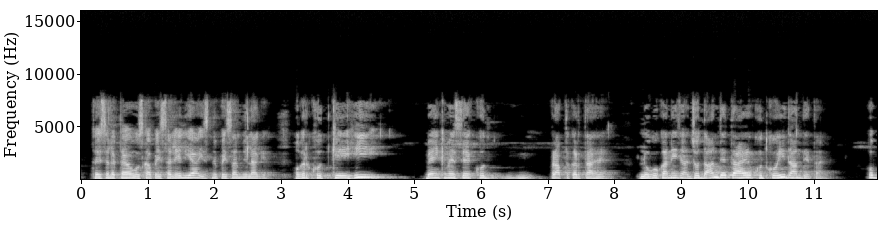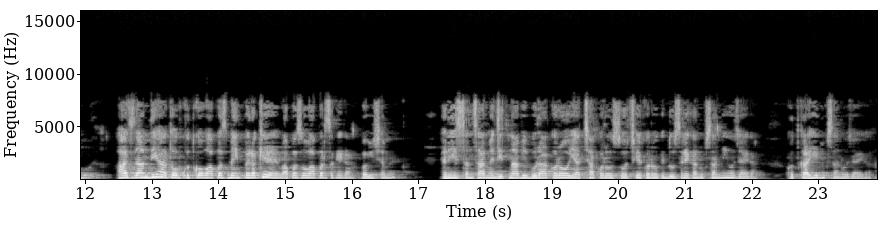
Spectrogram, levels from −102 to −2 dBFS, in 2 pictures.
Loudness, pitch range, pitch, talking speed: -14 LUFS, 175-195 Hz, 185 Hz, 205 wpm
